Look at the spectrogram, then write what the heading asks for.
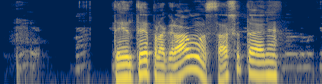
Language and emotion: Russian, positive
